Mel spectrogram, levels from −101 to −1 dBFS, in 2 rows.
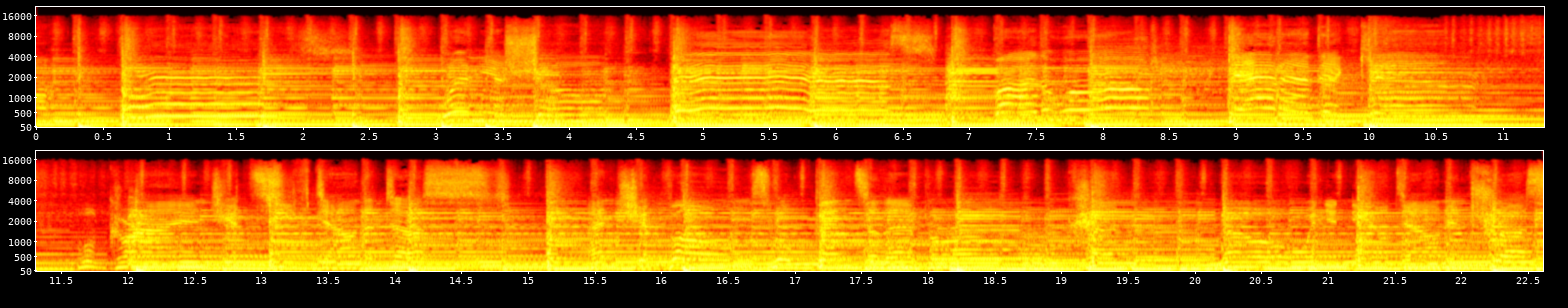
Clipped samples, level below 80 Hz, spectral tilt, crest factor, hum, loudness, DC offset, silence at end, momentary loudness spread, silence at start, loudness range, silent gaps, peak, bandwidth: under 0.1%; -26 dBFS; -5 dB/octave; 16 dB; none; -16 LUFS; under 0.1%; 0 s; 4 LU; 0 s; 2 LU; none; 0 dBFS; 17 kHz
